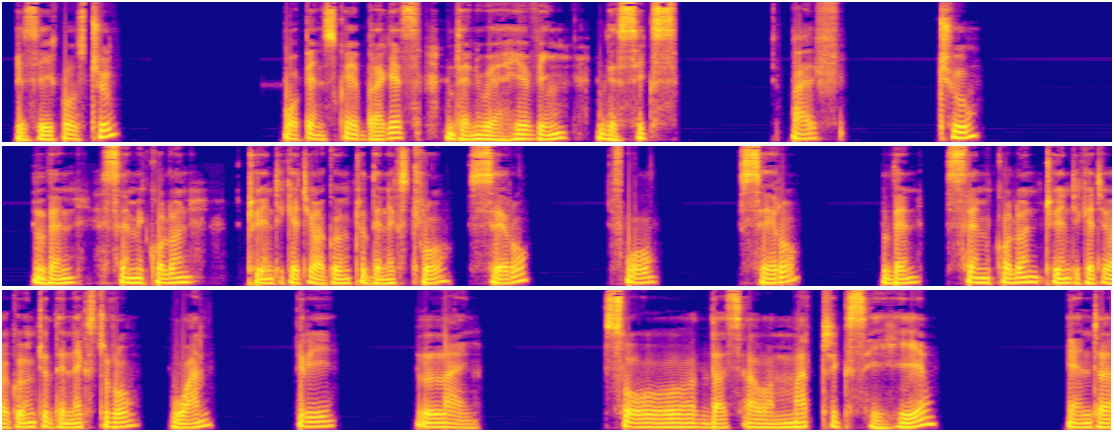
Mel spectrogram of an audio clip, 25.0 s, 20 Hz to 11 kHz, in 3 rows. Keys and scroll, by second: 0.2 =, 2.2 [, 4.5 6, 5.0 space, 6.1 5, 6.4 space, 6.8 2, 9.0 ;, 11.6-14.0 typing, 15.5 ;, 17.8-20.0 typing.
